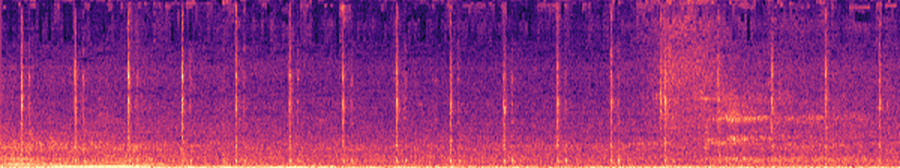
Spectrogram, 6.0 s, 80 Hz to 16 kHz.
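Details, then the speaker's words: HCalory TB2 diesel heater toolbox at first startup, just after priming and not yet blowing hot air: light, even ticks about three a second over a steady low fan hum; normal fuel pump ticking. "It's blowing, but it's not hot yet. I don't know if you can hear the ticking on this."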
